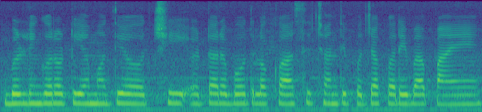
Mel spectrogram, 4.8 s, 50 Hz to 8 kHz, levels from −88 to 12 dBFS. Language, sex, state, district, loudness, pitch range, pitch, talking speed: Odia, female, Odisha, Malkangiri, -15 LUFS, 205-215 Hz, 210 Hz, 135 wpm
